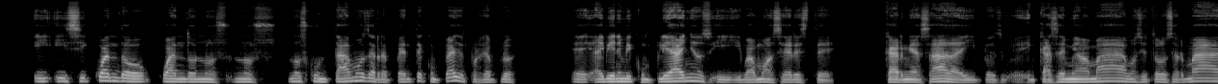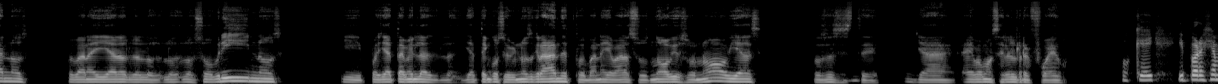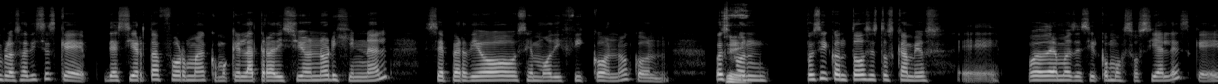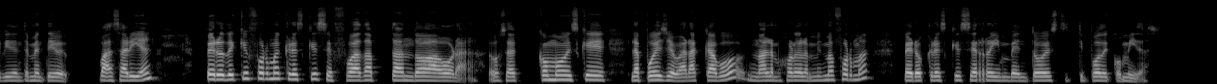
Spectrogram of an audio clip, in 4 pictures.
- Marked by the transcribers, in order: none
- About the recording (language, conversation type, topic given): Spanish, podcast, ¿Qué papel juega la comida en tu identidad familiar?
